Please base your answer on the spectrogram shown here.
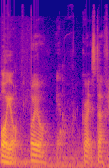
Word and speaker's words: OYO: yeah so we have we usually receive this pronunciation or sometimes people say Ohio but it's actually oil oh yeah yeah great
